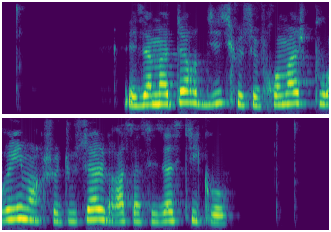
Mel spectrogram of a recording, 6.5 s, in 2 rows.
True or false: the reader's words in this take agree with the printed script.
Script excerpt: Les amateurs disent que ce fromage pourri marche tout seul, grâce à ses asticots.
true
